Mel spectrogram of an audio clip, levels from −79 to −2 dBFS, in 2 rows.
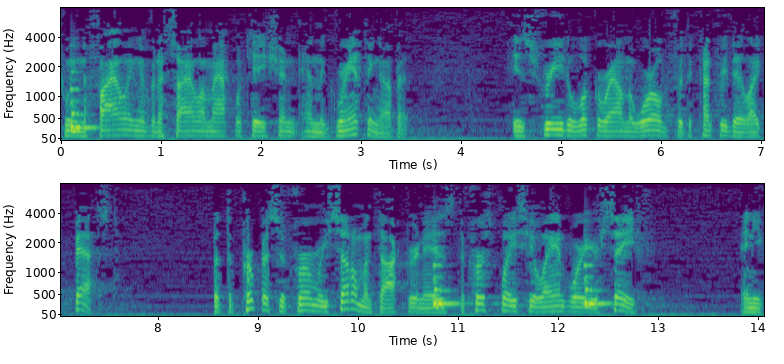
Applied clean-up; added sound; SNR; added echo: none; Bowed string instrument; -1 dB; none.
